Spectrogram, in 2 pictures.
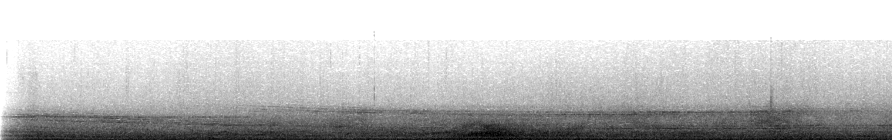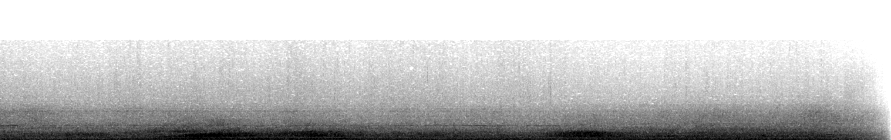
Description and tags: Runway Ambience
Planes at LAX sitting on the runway.
Runway, Field-Recording, Planes, Plane, Jet, Transportation, Aircraft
